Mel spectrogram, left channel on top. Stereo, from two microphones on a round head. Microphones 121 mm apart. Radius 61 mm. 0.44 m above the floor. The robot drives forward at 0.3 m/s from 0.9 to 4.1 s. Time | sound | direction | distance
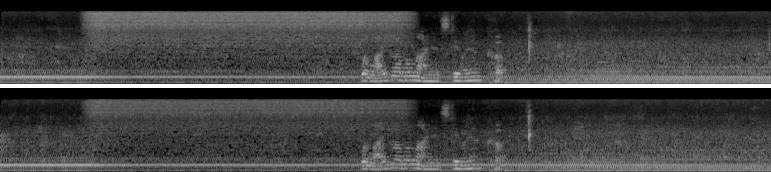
3.6 | a woman speaking | 15° left (ahead or behind) | 2.5 m
5.3 | a finger snap | 35° right (ahead or behind) | 2.5 m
